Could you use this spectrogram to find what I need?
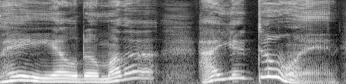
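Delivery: high, slowed-down fake-sweet hello; sugary greeting. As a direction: greet her with syrupy false politeness. Ruth's sweet greeting, retold.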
